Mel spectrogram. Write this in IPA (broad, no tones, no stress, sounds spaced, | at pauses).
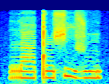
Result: r a ǃ ə˞ ʃ i z ʉ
